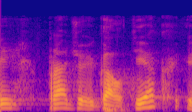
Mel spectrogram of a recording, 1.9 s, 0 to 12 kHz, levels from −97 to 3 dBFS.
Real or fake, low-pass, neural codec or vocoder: real; 7.2 kHz; none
